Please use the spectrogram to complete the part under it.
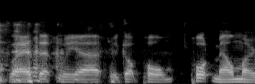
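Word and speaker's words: Malmö: I hope I'm saying it right. That's the It is Malmo. They hit us, hit us up after the Festival Football podcast saying we nailed it.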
